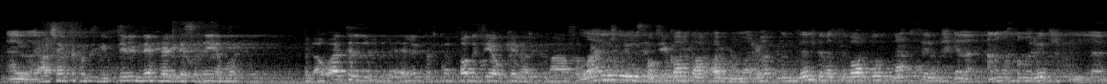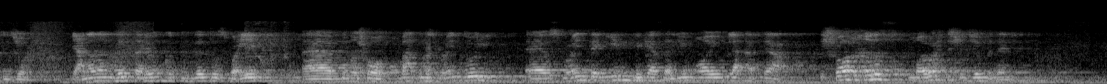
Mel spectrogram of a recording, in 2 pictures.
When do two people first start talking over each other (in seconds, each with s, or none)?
5.8 s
